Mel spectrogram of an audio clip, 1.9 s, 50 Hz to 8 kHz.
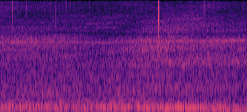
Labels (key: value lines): label: biophony
recorder: SoundTrap 300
